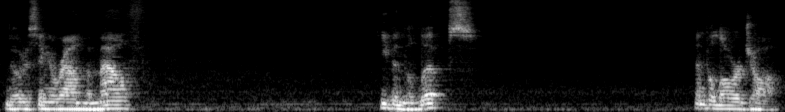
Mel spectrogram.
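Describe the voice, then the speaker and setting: A man with a fairly low voice leads a guided meditation in a clearly echoing room. He gives gentle, unhurried instructions and leaves pauses between short phrases. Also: fairly even intonation. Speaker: meditation teacher. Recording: roomy, echoing sound.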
